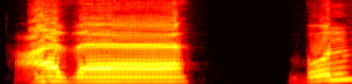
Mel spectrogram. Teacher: ذال کو ایک الف کی مقدار کھینچ کر پڑھیں گے اور ذال کو سختی سے نہیں پڑھنا، نرمی سے پڑھنا ہے، زبان کو تھوڑا سا باہر نکال کر پڑھیں گے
